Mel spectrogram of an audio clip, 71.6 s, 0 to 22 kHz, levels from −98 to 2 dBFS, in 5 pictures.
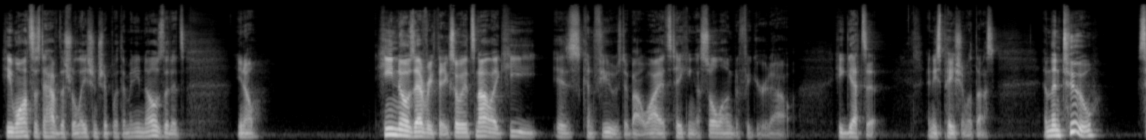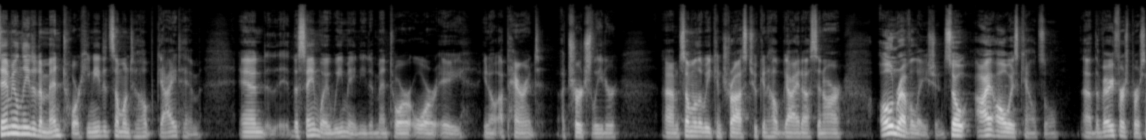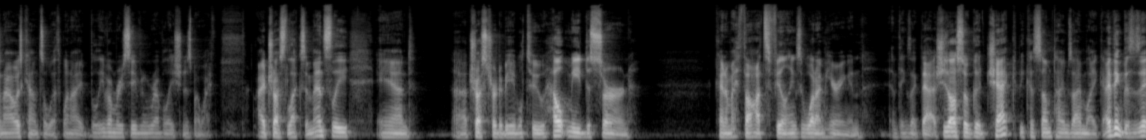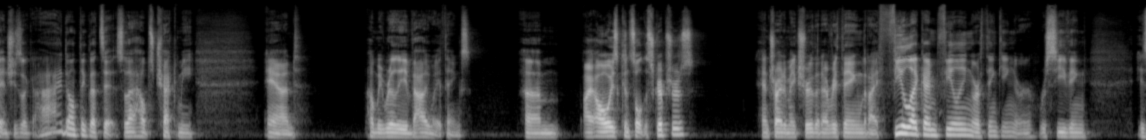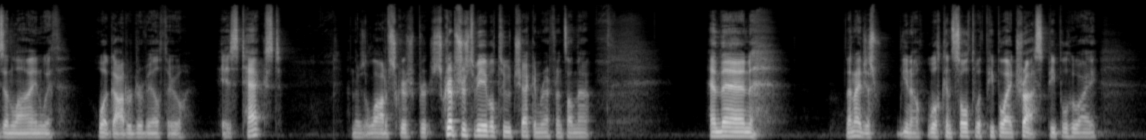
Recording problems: none

